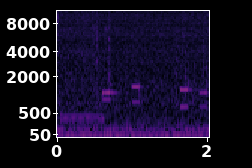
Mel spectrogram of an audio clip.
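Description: Telephone dial tone for about half a second, then the DTMF tones of four keypresses as a number is dialled on a SIP phone. The dialled string begins with star-nine, a feature-access prefix that Session Manager's adaptation strips from the request URI.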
